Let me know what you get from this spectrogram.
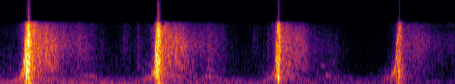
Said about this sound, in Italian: Le fruste schioccarono.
